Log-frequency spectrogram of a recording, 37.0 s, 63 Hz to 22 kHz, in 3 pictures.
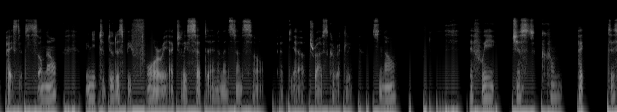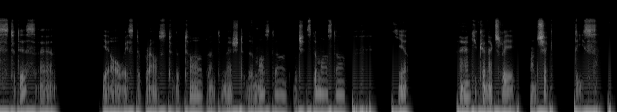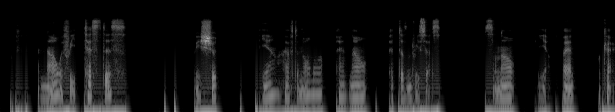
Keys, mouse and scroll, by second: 0.4-7.3 drag, 7.3 right click, 8.0-17.3 drag, 17.3 right click, 18.2-21.8 drag, 21.8 right click, 22.5-35.8 drag, 35.5 w, 35.8 Escape, 36.6 right click.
